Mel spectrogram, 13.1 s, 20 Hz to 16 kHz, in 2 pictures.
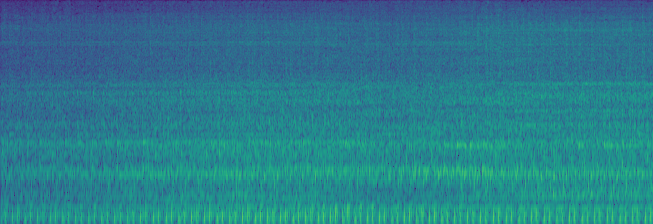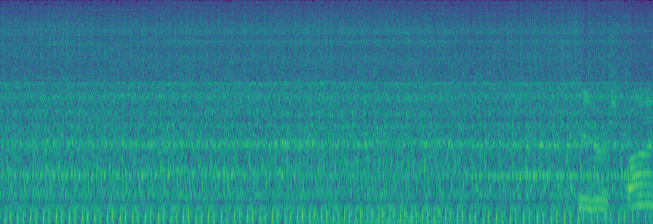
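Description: A Kawasaki Vulcan 1500A motorcycle engine with a freshly cleaned carburetor idles steadily nearby, a loud, even rapid pulsing that holds throughout.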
